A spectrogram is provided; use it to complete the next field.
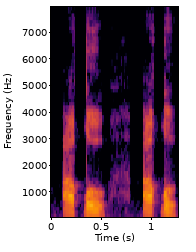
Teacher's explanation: এ কফটি উপরের দিকে সাউন্ড হবে তাই উপরের দিকে সাউন্ড করে উচ্চারণ করছি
